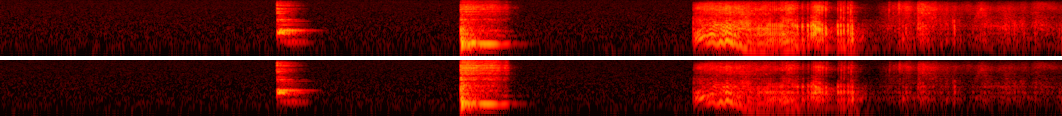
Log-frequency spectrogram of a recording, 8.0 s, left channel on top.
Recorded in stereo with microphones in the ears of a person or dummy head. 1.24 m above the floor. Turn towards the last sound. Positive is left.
turn(degrees=45)  # may be behind; listen again after turning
